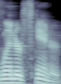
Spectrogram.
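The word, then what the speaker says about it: Lynyrd Skynyrd: sounded ones ever is this one right here pronounced Leonard skinnard once again this is cut this is about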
